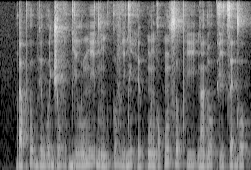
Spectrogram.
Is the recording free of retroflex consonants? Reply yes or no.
yes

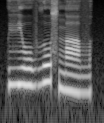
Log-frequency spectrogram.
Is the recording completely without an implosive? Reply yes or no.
yes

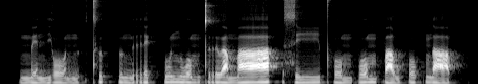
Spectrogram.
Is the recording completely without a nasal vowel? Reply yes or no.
yes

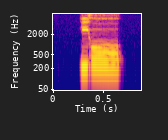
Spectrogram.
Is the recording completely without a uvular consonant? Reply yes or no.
yes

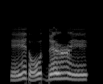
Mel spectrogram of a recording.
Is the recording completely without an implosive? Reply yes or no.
no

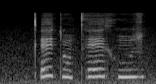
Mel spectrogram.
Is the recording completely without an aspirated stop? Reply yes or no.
no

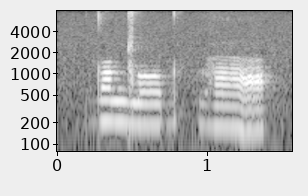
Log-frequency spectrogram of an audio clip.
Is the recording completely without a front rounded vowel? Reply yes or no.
no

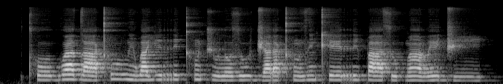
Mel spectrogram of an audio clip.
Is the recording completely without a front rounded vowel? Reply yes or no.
yes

